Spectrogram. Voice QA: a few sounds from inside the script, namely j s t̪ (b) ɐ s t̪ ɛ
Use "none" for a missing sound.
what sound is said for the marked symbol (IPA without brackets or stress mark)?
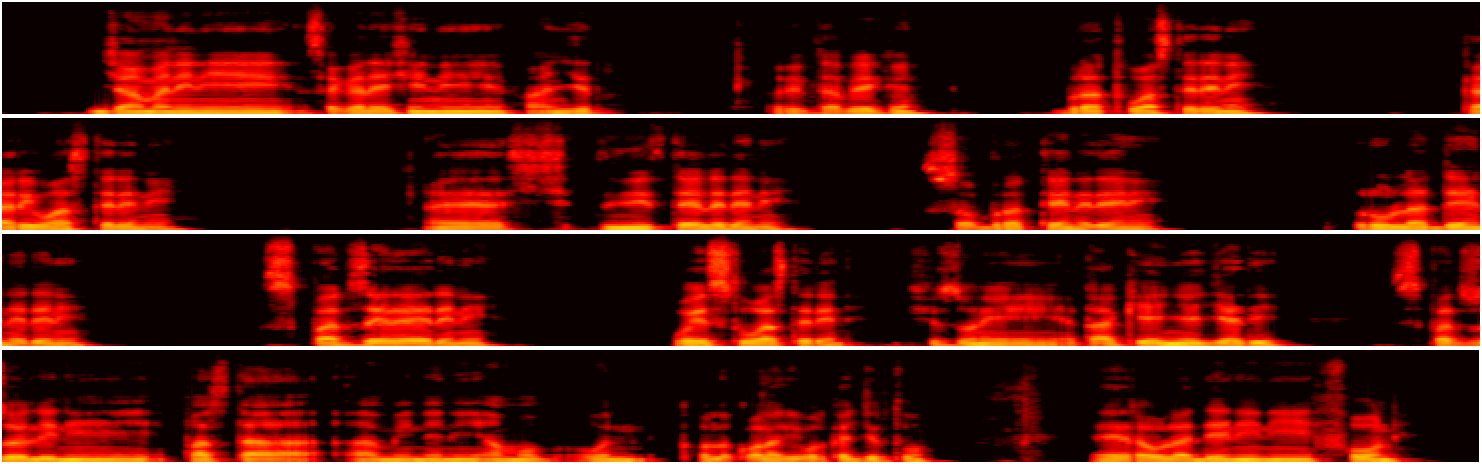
w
